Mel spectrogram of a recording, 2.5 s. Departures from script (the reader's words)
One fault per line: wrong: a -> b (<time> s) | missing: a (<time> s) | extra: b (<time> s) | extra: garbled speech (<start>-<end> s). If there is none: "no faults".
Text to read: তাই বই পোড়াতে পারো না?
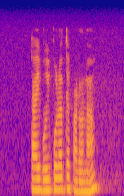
no faults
